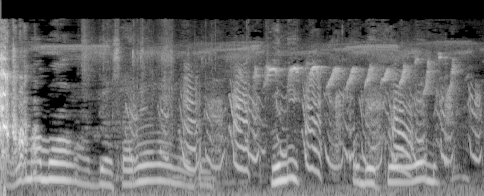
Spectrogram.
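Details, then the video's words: Partridges (teetar) during a fight, giving a rapid series of loud, ringing, up-and-down slurred whistles that overlap and quicken toward the end, with a brief human laugh nearby. "teetar ki ladai | teetar fight | teetar ki awaaz | teetar sound"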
